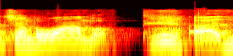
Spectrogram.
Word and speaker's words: Chumbawamba: It's not Chumbawamba. It's Chumbawamba. Chumbawamba, not Chumbawamba, as it's frequently mispronounced.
